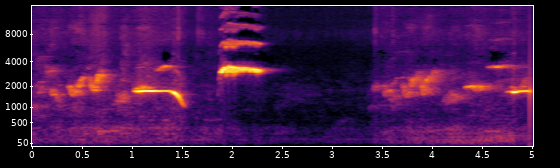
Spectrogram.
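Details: Drongo screams meant to goad young birds into singing: chattering phrases, a clear whistle sliding down at the end, a sharp high ringing note, silence, then more chatter closing on another flat whistle.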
